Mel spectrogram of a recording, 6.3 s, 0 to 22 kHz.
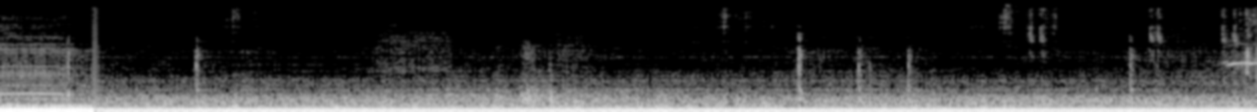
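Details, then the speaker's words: Honda Vezel 2014 hybrid, previously code P0303 misfire, after clearing codes and an injector check that found one faulty (replacing all four advised): steady even low idle rumble, no stumbles, scan shows no codes; normal idle. "माशा्लाह engine normal कोई code नहीं तोशन okay है इस time कोई इसका error माशा्लाह नहीं आ रहा"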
